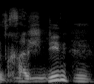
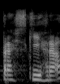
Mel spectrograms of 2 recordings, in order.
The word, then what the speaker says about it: Pražský hrad: a le château de Trajdin. Moi, je le prononce mal. Comment vous dites Pražský hrad. Pražský, voilà.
